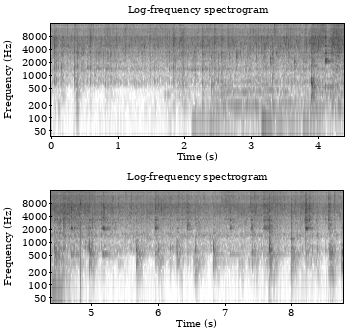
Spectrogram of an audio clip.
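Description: Green chilies with curry leaves sautéing in a pan, a close crackling sizzle with quick spatula scrapes and taps growing busier toward the end.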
